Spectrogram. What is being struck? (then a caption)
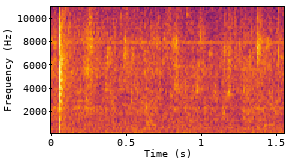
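Copper penny. A copper penny is flicked, giving a sharp, bright metallic ping with a thin high ring that carries on faintly after the strike. A second, much softer tick follows near the end. The copper coin rings on rather than landing with a dull thud.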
